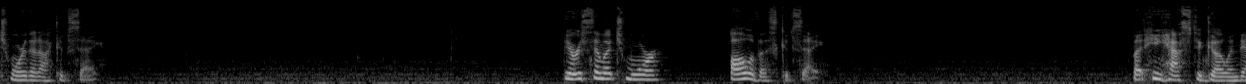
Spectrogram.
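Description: An older woman speaks calmly and close, in short phrases with pauses.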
